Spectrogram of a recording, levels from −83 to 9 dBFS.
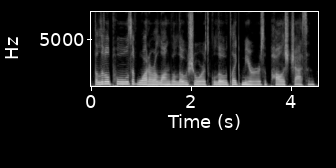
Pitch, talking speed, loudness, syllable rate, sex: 190 Hz, 200 wpm, -16 LUFS, 5.6 syllables/s, female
